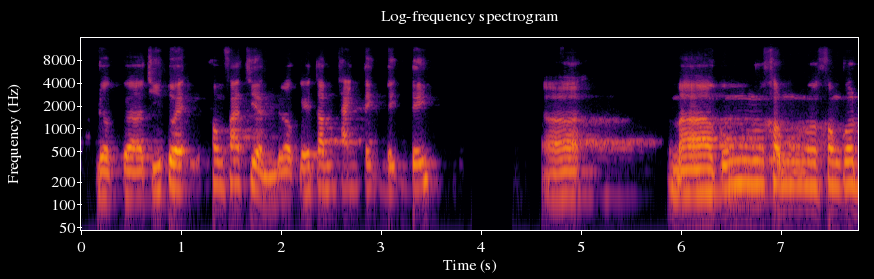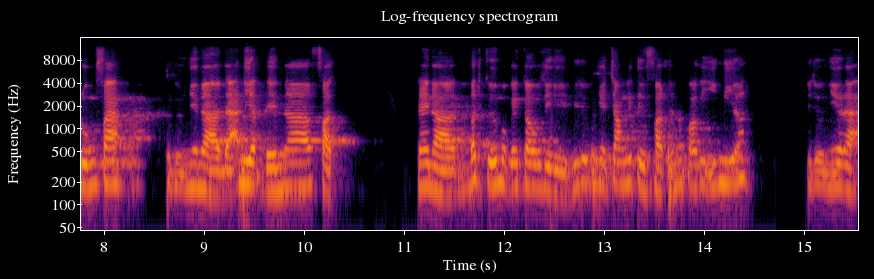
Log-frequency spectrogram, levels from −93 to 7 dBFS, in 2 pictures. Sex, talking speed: male, 195 wpm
